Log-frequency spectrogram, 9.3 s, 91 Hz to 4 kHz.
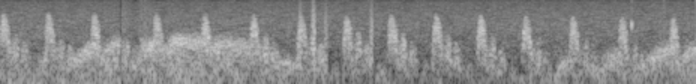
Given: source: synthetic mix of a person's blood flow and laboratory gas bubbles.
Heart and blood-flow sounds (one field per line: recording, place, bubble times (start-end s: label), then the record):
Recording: Doppler ultrasound of blood flow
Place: subclavian vein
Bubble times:
8.39-8.48 s: bubbles
8.77-8.83 s: bubbles
From the record:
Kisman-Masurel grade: 112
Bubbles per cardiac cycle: 1 to 2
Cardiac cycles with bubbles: 1 to 10%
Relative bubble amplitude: moderate (0.250 to 0.450)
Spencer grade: 1 (occasional bubble signal discernible with the cardiac motion signal, with majority of cardiac periods free of bubbles)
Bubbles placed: anywhere in the cardiac cycle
